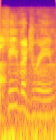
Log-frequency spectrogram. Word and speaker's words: Fevah Dream: It was Fever Dream, but you have to say it like you're from Boston. It's Fevah. F-E-V-A-H, Fevah Dream.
